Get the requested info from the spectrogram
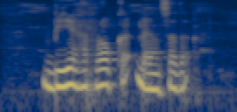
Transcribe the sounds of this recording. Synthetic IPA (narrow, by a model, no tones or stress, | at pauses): bɪjɐɦɐrɔːb̚kʰɐɗɐːnsɐðɐ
